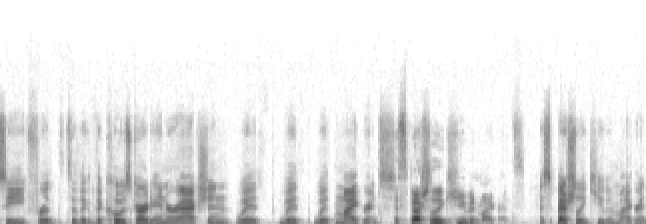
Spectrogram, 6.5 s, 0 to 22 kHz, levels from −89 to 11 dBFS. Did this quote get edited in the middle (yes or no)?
yes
